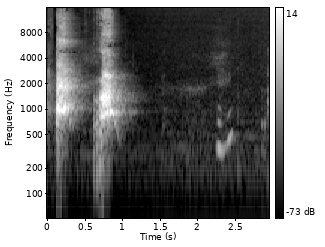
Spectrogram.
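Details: Two loud, quick barks about half a second apart from Audrey, a female shoodle puppy, worked up indoors when asked where mummy is; a brief soft squeak follows after a pause.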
